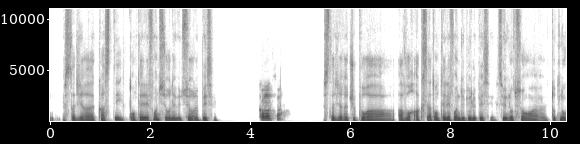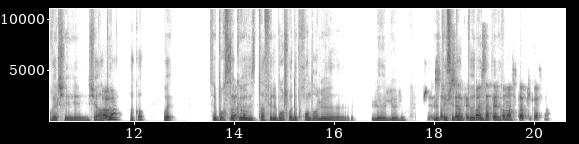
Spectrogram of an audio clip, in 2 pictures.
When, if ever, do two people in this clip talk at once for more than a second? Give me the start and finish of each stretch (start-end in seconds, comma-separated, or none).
18.0-19.6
